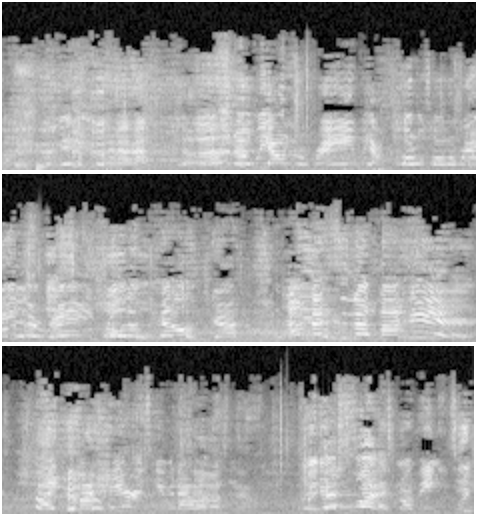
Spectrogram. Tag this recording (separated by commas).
Speech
